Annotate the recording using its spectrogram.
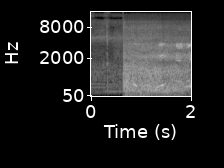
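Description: Wind rushing over the microphone and surf on a beach, cutting in suddenly about half a second in, with a man talking over it.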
